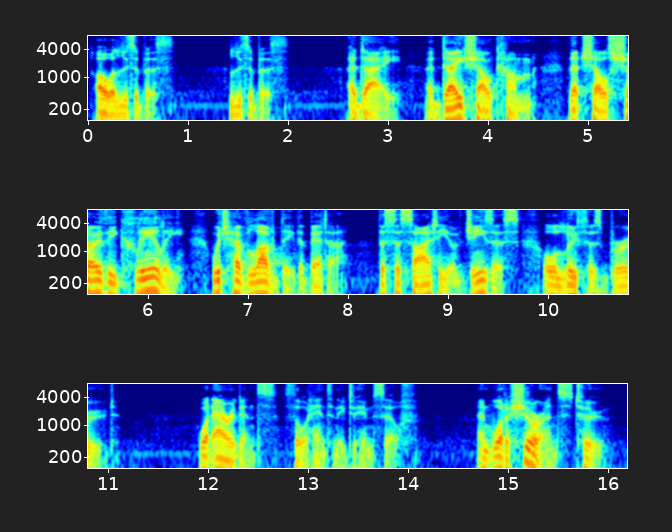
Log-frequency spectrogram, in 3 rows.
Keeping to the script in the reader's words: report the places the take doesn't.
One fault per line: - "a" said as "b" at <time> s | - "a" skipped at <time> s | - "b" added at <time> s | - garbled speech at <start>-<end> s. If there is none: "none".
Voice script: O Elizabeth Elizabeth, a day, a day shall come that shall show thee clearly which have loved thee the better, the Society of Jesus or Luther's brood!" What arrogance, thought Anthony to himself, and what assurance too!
none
